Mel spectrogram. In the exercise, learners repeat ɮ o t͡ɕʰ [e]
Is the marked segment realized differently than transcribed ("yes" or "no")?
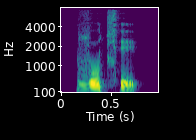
no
